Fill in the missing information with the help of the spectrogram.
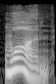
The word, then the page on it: one: wʌ’n; ワン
